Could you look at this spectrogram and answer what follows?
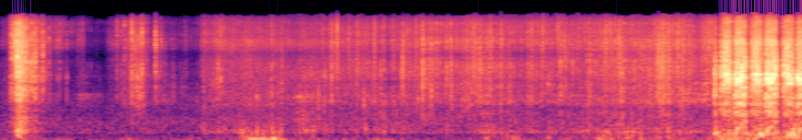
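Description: A single sharp scrape of a ferro rod striking sparks, then a low steady hiss as the tinder and dry twigs catch fire. About seven seconds in, a folding saw starts cutting wood in rapid, even strokes.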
